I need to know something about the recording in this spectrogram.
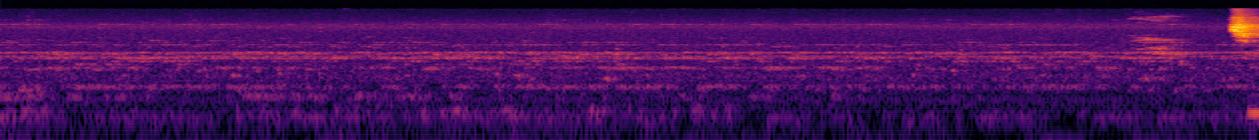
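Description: Quiet room tone: a faint, steady hum and hiss with no distinct event standing out.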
